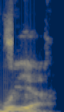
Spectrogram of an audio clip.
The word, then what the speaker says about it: Buea: So did you pronounce it Buea? – Yes, it's pronounced Buea. Yeah. – Buea. – That's how it's pronounced.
